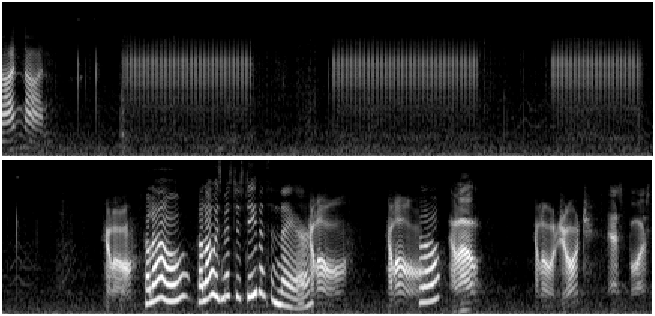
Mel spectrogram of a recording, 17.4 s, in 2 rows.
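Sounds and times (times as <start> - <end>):
faint hiss: 0.0 - 17.3
telephone line ringing: 1.0 - 12.8
speech: 10.6 - 13.0.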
